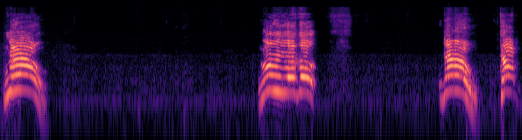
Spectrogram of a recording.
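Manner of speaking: loud, high yelling no. Real, not acted. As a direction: shout him down. Heated argument, yelling no.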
